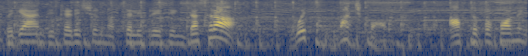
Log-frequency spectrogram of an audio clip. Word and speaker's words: Dasara: You pronounce it as Dashera, na? We pronounce it as Dasara.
